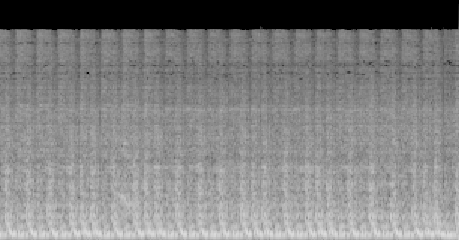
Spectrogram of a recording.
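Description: Loud electronic dance music from a DJ set, driven by a steady, evenly repeating kick drum.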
